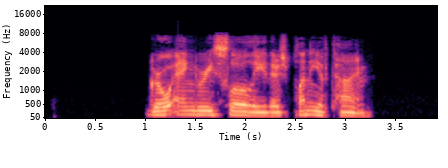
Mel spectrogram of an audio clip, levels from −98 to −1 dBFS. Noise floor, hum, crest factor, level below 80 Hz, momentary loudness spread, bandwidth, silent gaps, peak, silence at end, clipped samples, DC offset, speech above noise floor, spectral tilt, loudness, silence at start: -88 dBFS; none; 18 dB; -54 dBFS; 6 LU; 8 kHz; none; 0 dBFS; 0.7 s; under 0.1%; under 0.1%; 72 dB; -5.5 dB/octave; -16 LUFS; 1 s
